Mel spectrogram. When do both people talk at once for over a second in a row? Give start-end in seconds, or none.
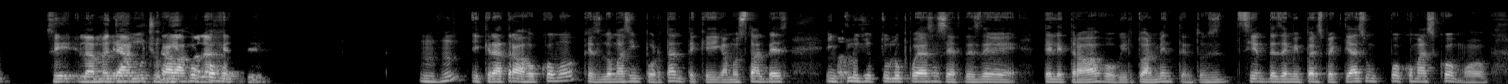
0.8-2.5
